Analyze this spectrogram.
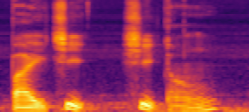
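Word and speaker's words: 排气系统: Now the car exhaust system is pronounced as bai qi shi dong, bai qi shi dong, bai qi shi dong.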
